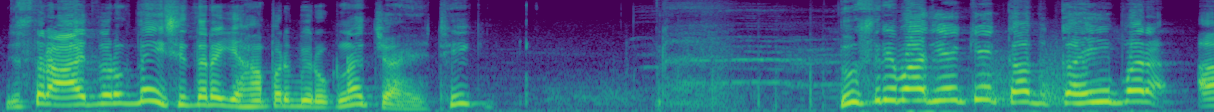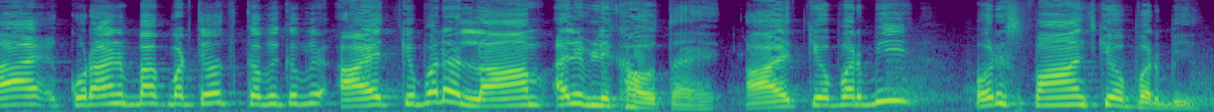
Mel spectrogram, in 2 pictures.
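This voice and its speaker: A man teaching Quran reading in an online lesson, explaining patiently and drawing out letter names slowly. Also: very high-pitched, sing-song. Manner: mixes English words into his explanations.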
